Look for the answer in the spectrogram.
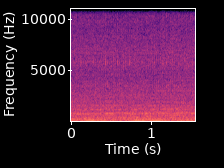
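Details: Jeep Wrangler idling with P0304 cylinder 4 misfire; coils and injector already swapped but the miss stays on cylinder 4. Dealer blamed the engine computer, yet oscilloscope shows injector pulses present. Low uneven, stumbling idle with a slight shake.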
